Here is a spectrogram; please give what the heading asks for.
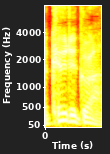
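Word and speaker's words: Coup de Grâce: So Coup De Grace, that's how we're pronouncing the title.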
